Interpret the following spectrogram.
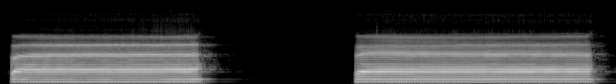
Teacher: নিচের ঠোঁটের পেট সামনের উপরের দুই দাঁতের আগার সঙ্গে লাগিয়ে উচ্চারিত হয়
